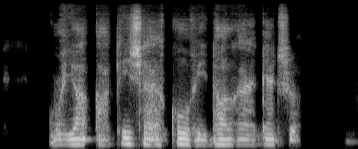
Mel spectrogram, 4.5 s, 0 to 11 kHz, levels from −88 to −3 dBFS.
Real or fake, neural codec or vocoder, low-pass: fake; codec, 24 kHz, 1 kbps, SNAC; 9.9 kHz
